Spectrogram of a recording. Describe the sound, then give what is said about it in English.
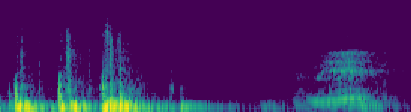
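Three firm knocks rap on the door of a study in quick succession, then a short voice follows after a brief gap. “So I knock on the door now.”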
